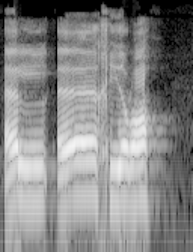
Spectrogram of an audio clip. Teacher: الاخره لا دي تاء مربوطه لا تنطق تاء الا عند الوصل اما اذا وقفت تبدل هذه التاء المربوطه هاء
